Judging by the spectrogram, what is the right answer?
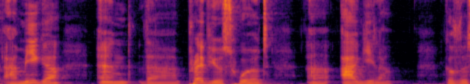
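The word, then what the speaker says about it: Águila: a feminine word and we've got the stress just on the first syllable Aguila for this reason we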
